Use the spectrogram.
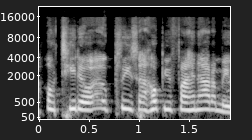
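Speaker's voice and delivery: high, pleading mock voice; hammed-up begging; teasing impression of friend. Mimicking friend playing the stuck man, mock pleading. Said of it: "You go like this".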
